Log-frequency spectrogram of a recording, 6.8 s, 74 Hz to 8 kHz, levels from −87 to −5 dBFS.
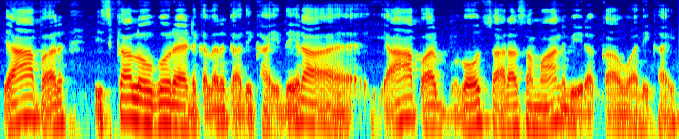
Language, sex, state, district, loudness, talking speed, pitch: Hindi, male, Haryana, Rohtak, -16 LUFS, 175 wpm, 115 Hz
